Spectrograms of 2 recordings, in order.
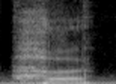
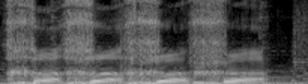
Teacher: They put a tiny little bit of that uvular trill at the beginning of it.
